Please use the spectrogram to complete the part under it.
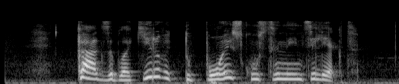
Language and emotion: Russian, angry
